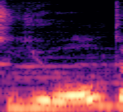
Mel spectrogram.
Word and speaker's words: Yule: So usually it's pronounced Yule. It's like Y-O-O-L.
